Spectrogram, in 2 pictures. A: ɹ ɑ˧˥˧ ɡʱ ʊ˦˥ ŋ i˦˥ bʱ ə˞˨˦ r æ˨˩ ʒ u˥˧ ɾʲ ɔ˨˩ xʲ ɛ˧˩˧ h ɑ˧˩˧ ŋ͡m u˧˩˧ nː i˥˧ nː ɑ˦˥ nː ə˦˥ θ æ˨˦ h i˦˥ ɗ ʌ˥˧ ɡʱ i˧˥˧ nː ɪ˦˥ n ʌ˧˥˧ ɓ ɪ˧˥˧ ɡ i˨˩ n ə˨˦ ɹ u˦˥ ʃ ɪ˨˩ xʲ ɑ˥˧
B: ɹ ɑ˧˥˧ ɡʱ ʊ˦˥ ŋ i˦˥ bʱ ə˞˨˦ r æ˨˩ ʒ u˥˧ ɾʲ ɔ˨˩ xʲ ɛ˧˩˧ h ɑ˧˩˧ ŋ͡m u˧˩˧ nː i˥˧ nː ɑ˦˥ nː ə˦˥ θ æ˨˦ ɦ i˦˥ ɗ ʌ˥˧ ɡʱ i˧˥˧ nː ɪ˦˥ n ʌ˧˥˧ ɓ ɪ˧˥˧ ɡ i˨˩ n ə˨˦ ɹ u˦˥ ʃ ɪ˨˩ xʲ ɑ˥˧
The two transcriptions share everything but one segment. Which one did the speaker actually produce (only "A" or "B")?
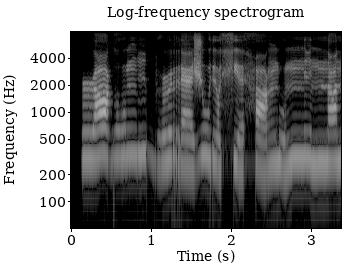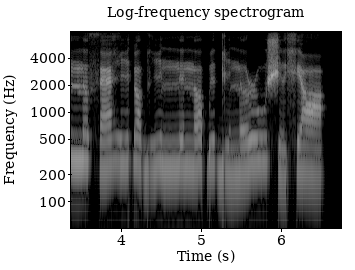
B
